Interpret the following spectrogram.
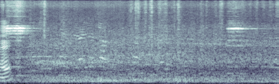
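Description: Steady rumble of road traffic with two short high horn toots, one at the start and one near the end. Under it, sandpaper is being rubbed by hand over the small metal contact points of an electric iron's thermostat to clean off carbon.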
